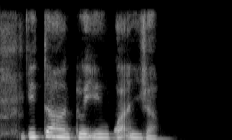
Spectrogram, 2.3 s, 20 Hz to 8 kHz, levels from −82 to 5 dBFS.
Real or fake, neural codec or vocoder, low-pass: fake; autoencoder, 48 kHz, 32 numbers a frame, DAC-VAE, trained on Japanese speech; 7.2 kHz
